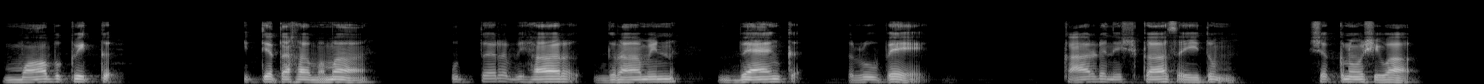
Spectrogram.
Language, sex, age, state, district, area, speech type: Sanskrit, male, 18-30, Karnataka, Uttara Kannada, rural, read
